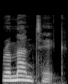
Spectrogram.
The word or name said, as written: romantic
